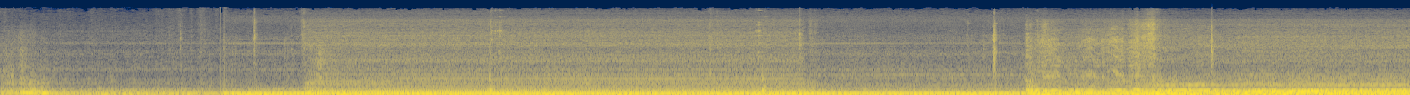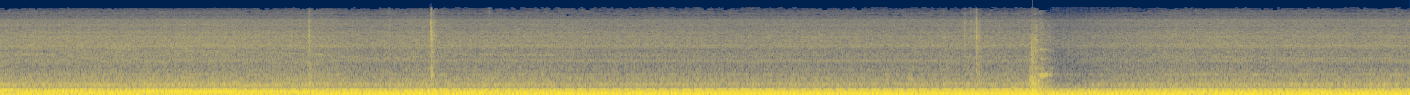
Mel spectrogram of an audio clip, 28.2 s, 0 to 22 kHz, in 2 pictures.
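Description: LS V8 in a Firebird idling steadily, heard from inside the car's cabin. About ten seconds in the sound shifts with a brief rising sweep, then settles into a deeper, louder idle rumble. There is one sharp knock near the end.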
